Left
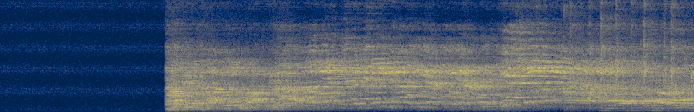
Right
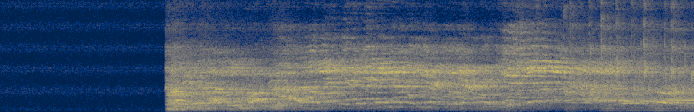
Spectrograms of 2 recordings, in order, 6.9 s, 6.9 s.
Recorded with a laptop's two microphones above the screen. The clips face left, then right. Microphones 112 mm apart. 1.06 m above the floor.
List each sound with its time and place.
1.6 s a shout: 40° left (ahead or behind), 5.5 m; by 7.0 s 90° left, 2.5 m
